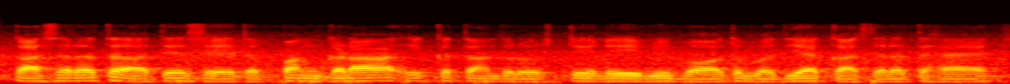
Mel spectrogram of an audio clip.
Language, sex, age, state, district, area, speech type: Punjabi, male, 30-45, Punjab, Barnala, rural, spontaneous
